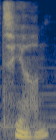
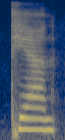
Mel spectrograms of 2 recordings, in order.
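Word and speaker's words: 天: This character is pronounced as Tian, heaven. Here's how you can remember it. Heaven has two extra horizontal lines compared to human. One line stands above human, and the other confines human. Tian.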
